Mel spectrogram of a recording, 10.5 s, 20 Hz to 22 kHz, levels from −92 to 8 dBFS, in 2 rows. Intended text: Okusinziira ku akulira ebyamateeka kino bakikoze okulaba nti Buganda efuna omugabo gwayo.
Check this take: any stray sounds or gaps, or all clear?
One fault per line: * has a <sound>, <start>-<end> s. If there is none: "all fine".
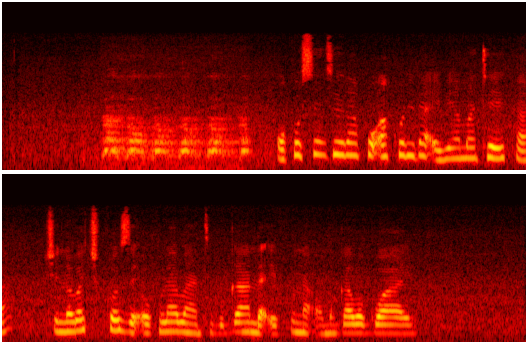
* has a bark, 1.0-2.5 s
